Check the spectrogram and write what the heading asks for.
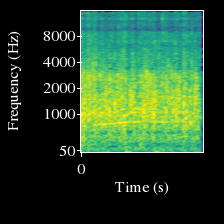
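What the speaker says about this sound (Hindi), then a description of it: "अपने बदहाली की बात सुनकर ताली बजा रहे।" A crowd applauds during a political speech in Bihar, with a dense, steady wash of clapping throughout and no one speaking over it.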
